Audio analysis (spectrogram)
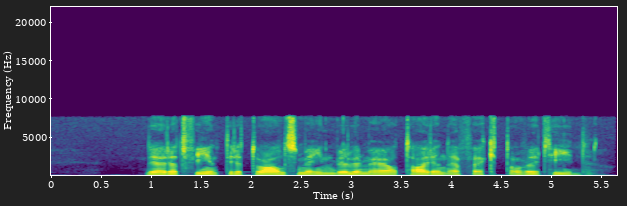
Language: Norwegian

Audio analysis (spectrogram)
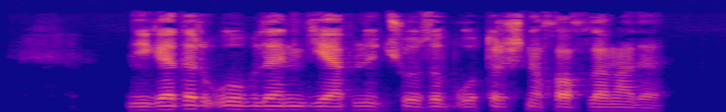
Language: Uzbek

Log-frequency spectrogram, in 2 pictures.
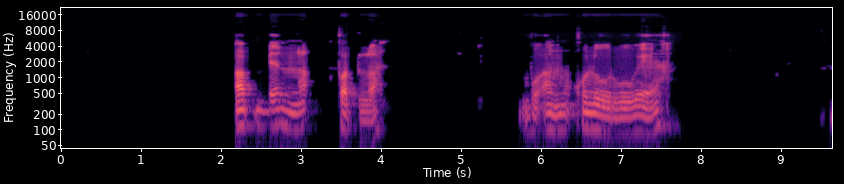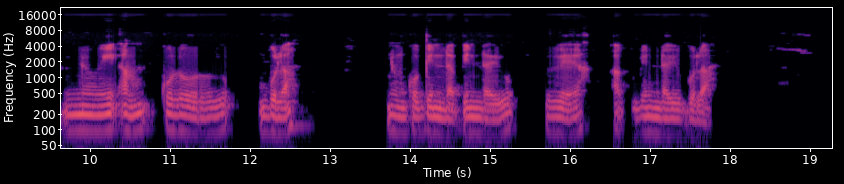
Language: Wolof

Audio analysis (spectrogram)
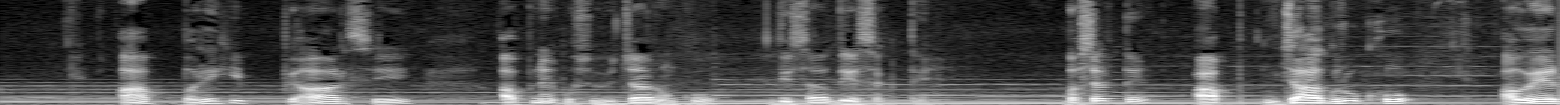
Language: Hindi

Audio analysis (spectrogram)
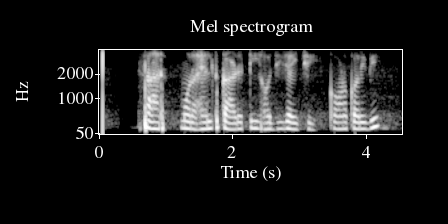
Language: Odia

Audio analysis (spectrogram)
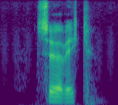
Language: Norwegian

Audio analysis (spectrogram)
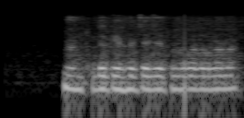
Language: Bangla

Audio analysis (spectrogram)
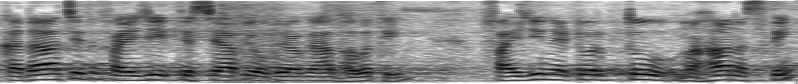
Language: Sanskrit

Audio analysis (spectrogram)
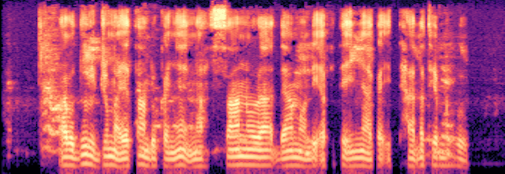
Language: Kinyarwanda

